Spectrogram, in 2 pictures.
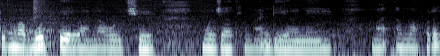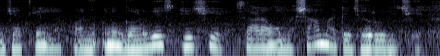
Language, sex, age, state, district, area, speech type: Gujarati, female, 30-45, Gujarat, Junagadh, rural, spontaneous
